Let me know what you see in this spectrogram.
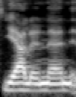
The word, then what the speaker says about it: Jalonen: But I'm under Kashi Jalanen, which is K-A-S-H-I. And then Jalanen, which is J-A-L-O-N-E-N, but it's actually pronounced Jalanen. It's a Finnish name. They don't pronounce their J's. They pronounce it with a Y.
